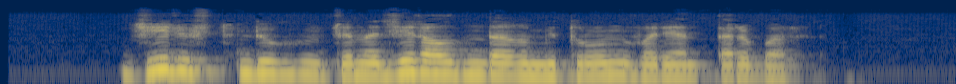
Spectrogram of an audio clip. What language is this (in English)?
Kyrgyz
